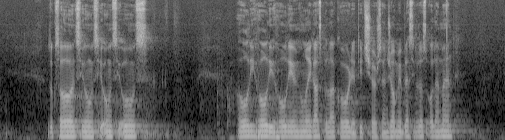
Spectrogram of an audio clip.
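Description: Men chant together in a large echoing hall.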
